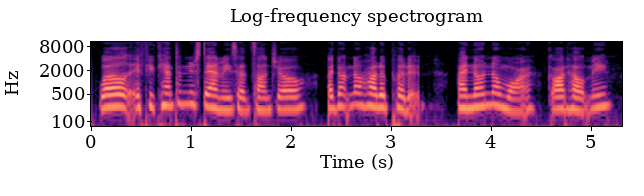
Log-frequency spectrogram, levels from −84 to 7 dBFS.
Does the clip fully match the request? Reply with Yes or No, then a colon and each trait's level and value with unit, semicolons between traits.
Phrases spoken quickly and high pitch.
Yes: fast, 250 wpm; high, 230 Hz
